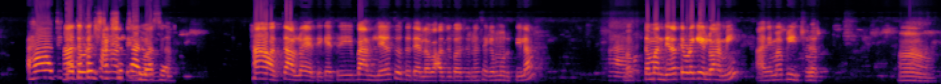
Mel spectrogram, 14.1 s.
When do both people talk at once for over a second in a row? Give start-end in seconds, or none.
0.9-2.5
